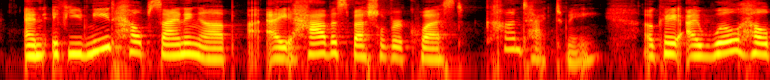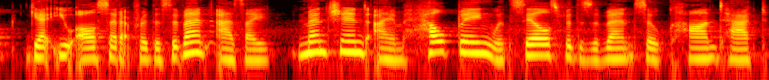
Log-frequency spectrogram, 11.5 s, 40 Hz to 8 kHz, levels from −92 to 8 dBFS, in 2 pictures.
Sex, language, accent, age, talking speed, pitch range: female, English, American, 20-39, 205 wpm, 165-230 Hz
